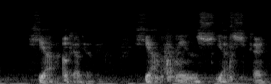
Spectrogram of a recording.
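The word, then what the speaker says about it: হ্যাঁ: Pronounced haya. Pronounced what? Hia. Hia. One quick syllable. Hia.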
